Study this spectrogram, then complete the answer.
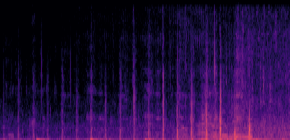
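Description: Running footsteps slap on asphalt, coming closer.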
